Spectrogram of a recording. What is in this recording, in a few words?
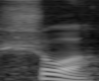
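"shuo", Mandarin Chinese pinyin, fourth tone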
